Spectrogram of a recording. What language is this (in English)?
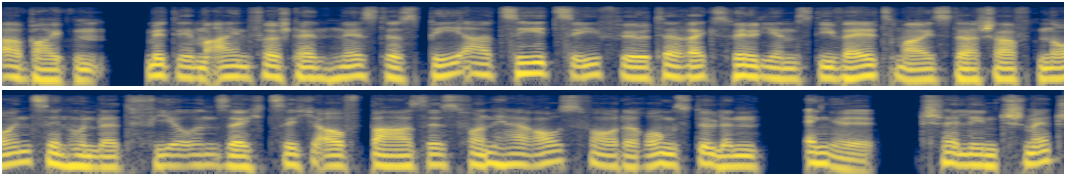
German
